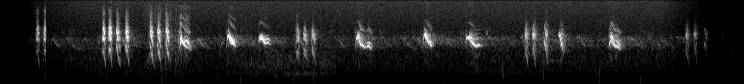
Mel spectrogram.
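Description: A cardinal gives bright, sharp slurred notes and quick chip clusters, about two a second, high-pitched and clear over a quiet background.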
